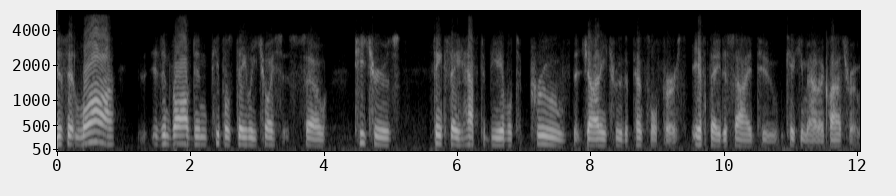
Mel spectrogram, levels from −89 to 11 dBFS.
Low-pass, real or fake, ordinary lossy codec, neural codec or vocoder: 5.4 kHz; real; MP3, 48 kbps; none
